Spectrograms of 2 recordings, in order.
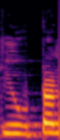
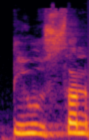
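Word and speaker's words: tuition: है चलिए उसके बाद टी यू आई टी आईओ एन टूटन नहीं पढ़ेंगे इसे दोस्तों बहुत सारे लोग ऐसे टूटन पढ़ बिल्कुल गलत है ये तरीका आज के बाद से आपको नहीं प्रयोग करना है ठीक है ट्यूशन पढ़ते हैं दोस्तों ट्यूशन देखिए ट्यूशन देखिएगा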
